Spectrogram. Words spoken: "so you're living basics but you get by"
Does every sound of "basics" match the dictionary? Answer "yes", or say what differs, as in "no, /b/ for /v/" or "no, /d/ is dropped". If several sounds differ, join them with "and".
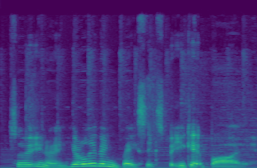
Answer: yes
